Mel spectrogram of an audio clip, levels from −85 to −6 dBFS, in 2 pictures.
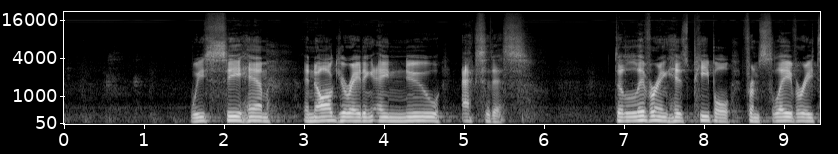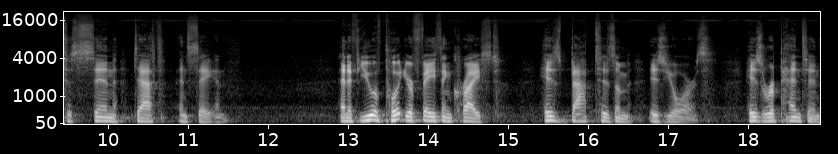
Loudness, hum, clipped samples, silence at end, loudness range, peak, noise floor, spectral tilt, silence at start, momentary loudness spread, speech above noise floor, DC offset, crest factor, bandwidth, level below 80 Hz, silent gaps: -25 LUFS; none; under 0.1%; 0 s; 6 LU; -6 dBFS; -63 dBFS; -5.5 dB/octave; 1.6 s; 13 LU; 38 dB; under 0.1%; 20 dB; 19.5 kHz; -70 dBFS; none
